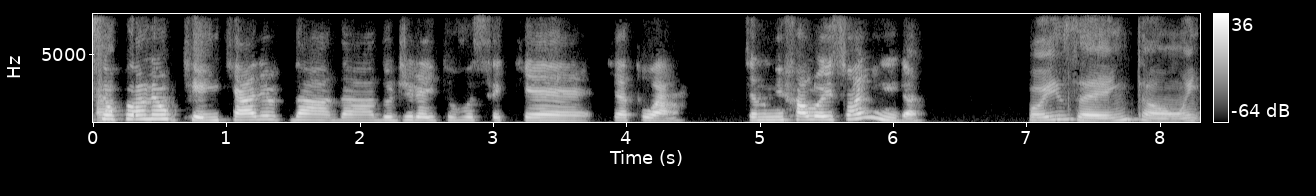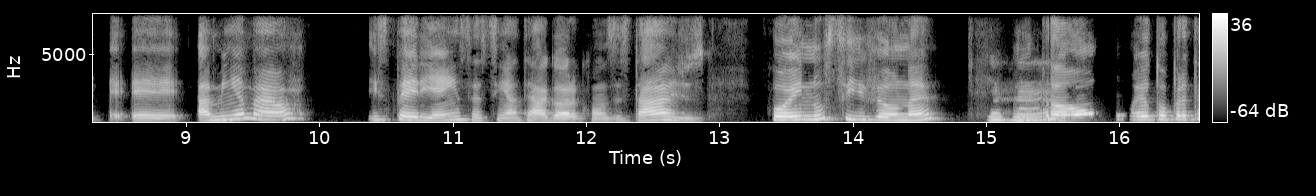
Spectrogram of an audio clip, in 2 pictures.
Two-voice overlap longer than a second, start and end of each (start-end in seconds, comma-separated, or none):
none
